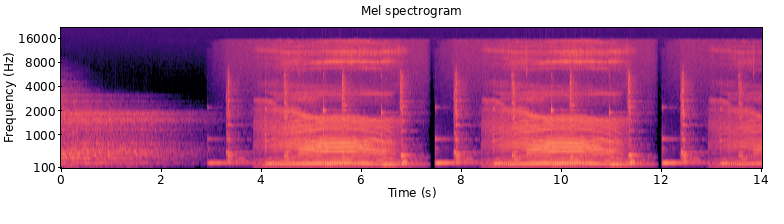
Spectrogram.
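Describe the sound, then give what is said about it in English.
Loud cow moos: three long, drawn-out bellows in a row, each lasting a few seconds, the last one cut short, with a low murmur of sound before the first call. “In this third episode, we shift our focus from crops to livestock, specifically dairy products made from cows.”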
